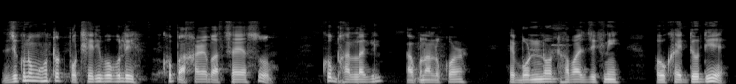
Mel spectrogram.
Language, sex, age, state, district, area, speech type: Assamese, male, 45-60, Assam, Tinsukia, urban, spontaneous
